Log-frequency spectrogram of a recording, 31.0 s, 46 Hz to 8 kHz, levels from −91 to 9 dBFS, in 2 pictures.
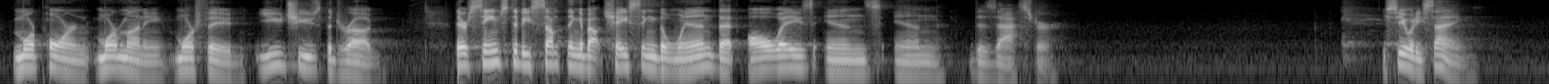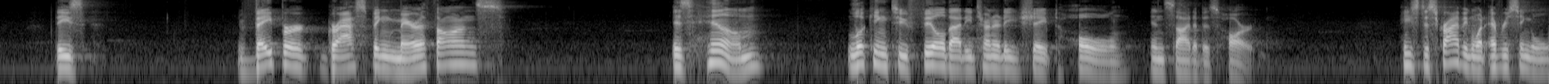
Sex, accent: male, American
